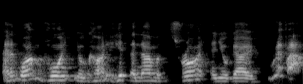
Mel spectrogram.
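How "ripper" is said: punchy, pleased Australian cheer; delighted Aussie exclamation. Acted. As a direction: celebrate getting the right price. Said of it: "That's fantastic".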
